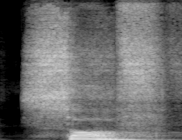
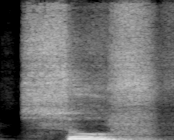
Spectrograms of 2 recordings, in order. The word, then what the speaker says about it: صوف: غور سے سنیے، ثواب۔ 10واں اور آخری لفظ ہے صوف۔ یہ غلط تلفظ ہے، درست تلفظ ہے صوف۔ دوبارہ سنیے، صوف۔ بچوں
